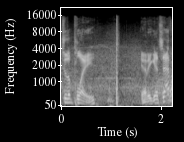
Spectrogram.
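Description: A ball smacks sharply once into a catcher's mitt.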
